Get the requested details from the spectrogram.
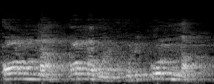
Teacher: প্রমিত ভাবে আমরা কন্যা আঞ্চলিক উচ্চারণে বলতে পারি, কিন্তু প্রমিত হচ্ছে, প্রমিত উচ্চারণ হচ্ছে কন্যা। কটা অটা এখানে ক ওকার হয়ে গেছে, অটা হয়ে গিয়েছে ওকার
